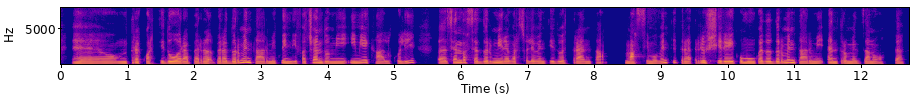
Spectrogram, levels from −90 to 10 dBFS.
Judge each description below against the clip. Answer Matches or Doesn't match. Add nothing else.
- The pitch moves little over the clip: Matches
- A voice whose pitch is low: Doesn't match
